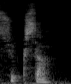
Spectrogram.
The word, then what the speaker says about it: succinct: Ça se prononce succinct. Succinct. Alors, succinct. Succinct. Ça s'écrit S-U-C-C-I-N-T. Succinct.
